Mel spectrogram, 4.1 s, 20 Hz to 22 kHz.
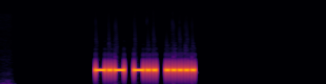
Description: Morse code, heard as a keyed tone, about 30 wpm, 700 Hz. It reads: KD5
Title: USA Call Sign Prefixes - 30wpm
